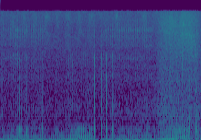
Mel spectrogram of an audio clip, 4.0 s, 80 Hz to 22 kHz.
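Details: Male pet cat purring while having his chin scratched, recorded on a Tascam DR-07X; steady low rumbling purr with soft breathy pulses, brief clicks around the two-second mark.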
